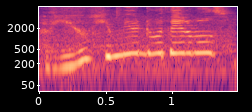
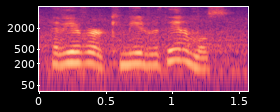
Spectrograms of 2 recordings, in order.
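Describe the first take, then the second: First: Much higher, mocking the question. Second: Said in the usual way. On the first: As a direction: squeak it in a teasing falsetto. Retold question, mocking high take.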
